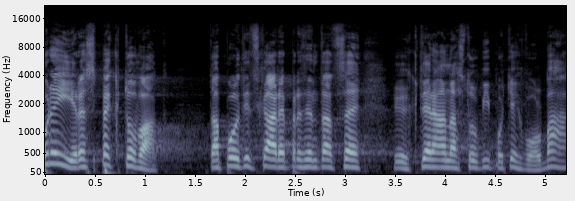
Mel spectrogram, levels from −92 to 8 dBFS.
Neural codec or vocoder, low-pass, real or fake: none; 14.4 kHz; real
